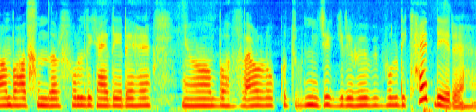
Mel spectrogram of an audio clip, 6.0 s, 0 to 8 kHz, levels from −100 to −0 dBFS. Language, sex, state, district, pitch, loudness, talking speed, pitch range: Hindi, female, Goa, North and South Goa, 195 Hz, -17 LUFS, 200 wpm, 190-200 Hz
